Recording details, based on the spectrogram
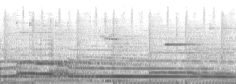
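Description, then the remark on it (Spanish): Several long, overlapping howls rise and hold together in a steady chorus, like a wolf pack calling at night, sustained and fairly loud with no talking. “En el mes de enero es la luna de lobo, porque las manadas de lobos hambrientos aullaban durante la noche.”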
